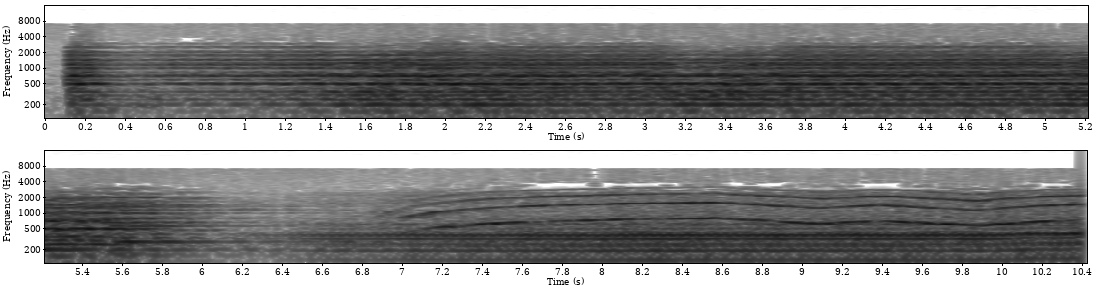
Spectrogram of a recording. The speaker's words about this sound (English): Peters, you can drop the siren.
